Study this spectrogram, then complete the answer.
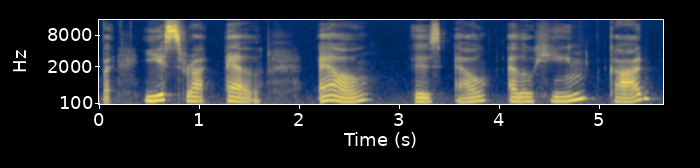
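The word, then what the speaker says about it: ישראל: Yisrael is how you would pronounce it in Hebrew. I'm exaggerating it, but Yisrael.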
